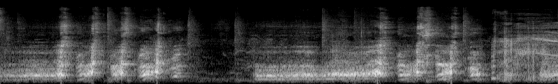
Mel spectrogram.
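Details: Boxer dog left with a hiccup-like bark after kennel cough as a pup barks in rapid, stuttering bursts, pauses, then growls and barks again in choppy hiccuping pulses.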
